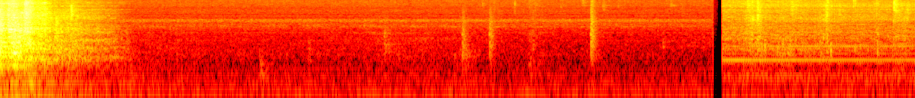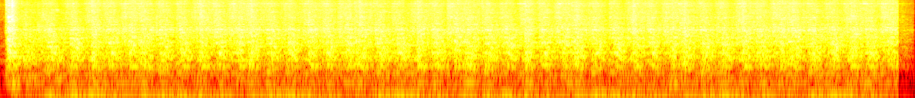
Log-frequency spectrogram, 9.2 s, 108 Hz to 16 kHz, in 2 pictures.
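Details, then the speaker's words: McLaren M6GT replica with GM 3.8L supercharged V6 from Bonneville SSEI: starter spins about four turns a second for several seconds, never fires; crank no start, owner suspects computer needs flashing due to key security lockout. "i'm starting to realize that the computer probably needs to be flashed uh there's a security lockout on these computers where if the key is not in the ignition that matches it to this computer that the car will not start"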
